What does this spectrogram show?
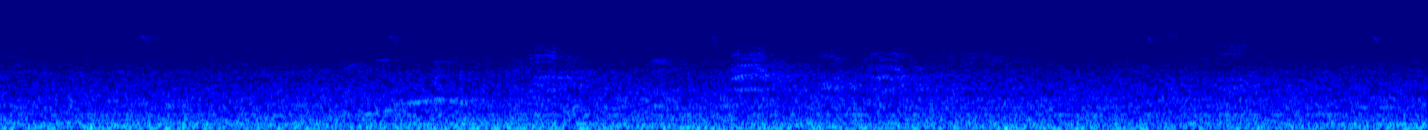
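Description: Scattered short bird calls, several over a few seconds, over faint steady background noise.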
